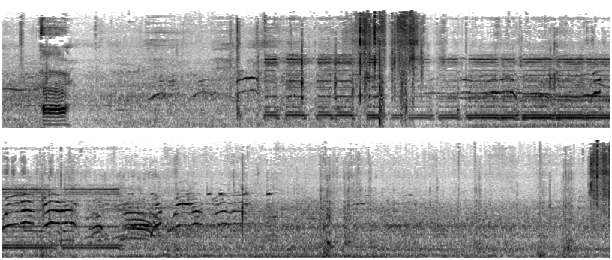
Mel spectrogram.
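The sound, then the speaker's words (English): A car horn blares in a long sustained honk from a sticker-covered car driving past a student demonstration on Bay Street, over rumbling traffic and wind buffeting the microphone, with shouting voices rising in the background. “And all that honking was me supporting the students as I careened past in my sticker mobile.”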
